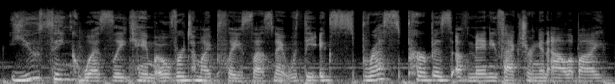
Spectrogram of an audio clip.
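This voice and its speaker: Actress doing a low voiced woman comic in an audio drama, wry n guarded, defensive, music under her. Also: moderate pace, lightly acted. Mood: defiant. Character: defensive, sardonic woman comedian under police questioning, narrating inwardly. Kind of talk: full-cast audio drama acting with first-person narration.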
